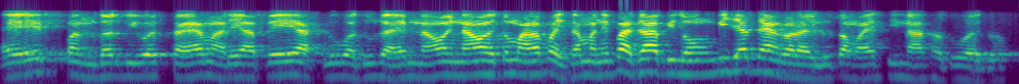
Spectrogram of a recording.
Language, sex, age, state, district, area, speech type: Gujarati, male, 18-30, Gujarat, Aravalli, urban, conversation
